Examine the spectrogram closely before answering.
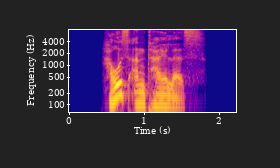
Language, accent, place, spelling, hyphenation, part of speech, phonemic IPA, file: German, Germany, Berlin, Hausanteiles, Haus‧an‧tei‧les, noun, /ˈhaʊ̯sˌʔantaɪ̯ləs/, De-Hausanteiles.ogg
- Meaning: genitive singular of Hausanteil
